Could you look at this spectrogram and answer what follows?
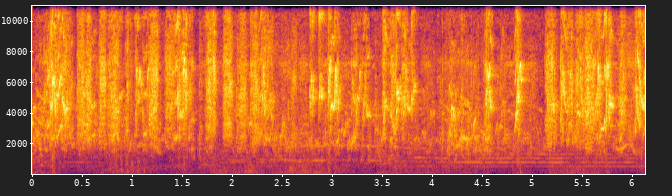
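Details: Budgerigars in an outdoor breeding colony, many birds chattering at once: dense, scratchy, high-pitched chirps and warbles in rapid overlapping bursts, with constant rasping texture and no pauses.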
